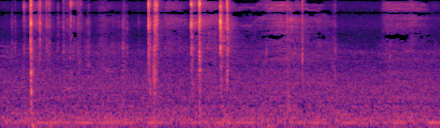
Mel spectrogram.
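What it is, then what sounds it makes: Laptop keyboard with plastic keys. Long pointed nails and fingertips tap the black plastic keycaps of a silver laptop keyboard in a typing motion. Soft, bright clicks come through irregularly over a steady low hum, which stays at a fairly even, quiet level throughout.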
